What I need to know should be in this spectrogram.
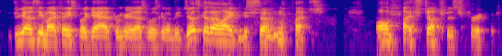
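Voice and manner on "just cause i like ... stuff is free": words broken up by laughter. Joking about a free sales pitch, laughing while talking. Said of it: "Sorry, I'm laughing".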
